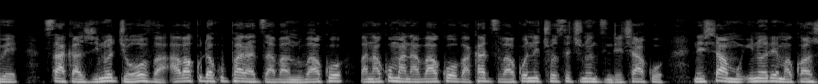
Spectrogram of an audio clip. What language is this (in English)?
Shona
